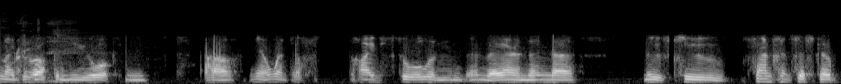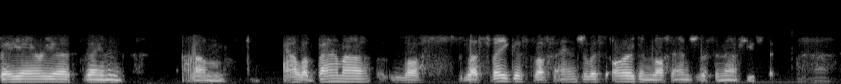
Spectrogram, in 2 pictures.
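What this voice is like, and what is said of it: English accent. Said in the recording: “I was born in the south of England ... while I still have this accent”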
